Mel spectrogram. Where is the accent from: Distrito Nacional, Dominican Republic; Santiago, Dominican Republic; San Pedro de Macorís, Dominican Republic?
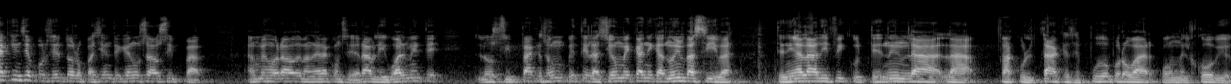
Santiago, Dominican Republic; Licey al Medio; yo soy santiaguero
